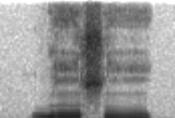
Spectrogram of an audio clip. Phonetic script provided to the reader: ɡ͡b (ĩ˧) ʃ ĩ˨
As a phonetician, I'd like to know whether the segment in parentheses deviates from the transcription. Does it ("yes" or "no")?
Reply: no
